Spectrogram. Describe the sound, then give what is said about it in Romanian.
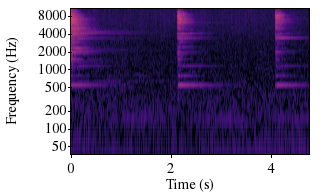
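The clock of Peleș Castle chimes the half hour at night in the distance, three soft bell strokes about two seconds apart, each ringing with a bright metallic tone that slowly fades, over a faint low hum with no voices. “orologiul de la castelul Peleș se aude în depărtare, bătând noaptea jumătate.”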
